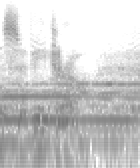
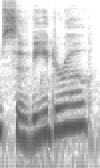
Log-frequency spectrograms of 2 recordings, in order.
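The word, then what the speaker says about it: Saavedro: Did he just pronounce his own name Savidro? There is only one E in that. Savidro. I don't know if I can rewire my brain at this point. I've been pronouncing it with a short E for 20 years.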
